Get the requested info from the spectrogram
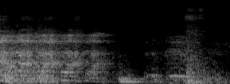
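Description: Men laughing together, loudest through the first second and then trailing off.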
